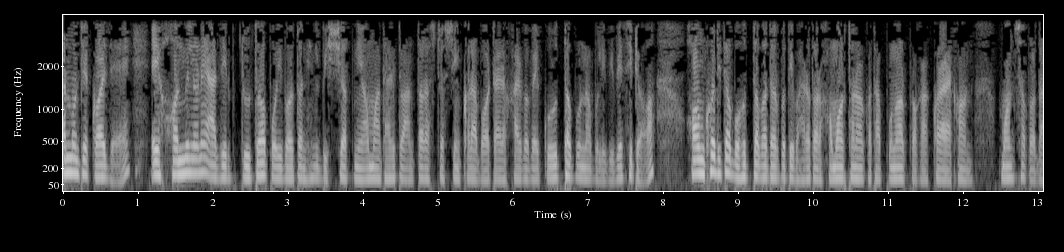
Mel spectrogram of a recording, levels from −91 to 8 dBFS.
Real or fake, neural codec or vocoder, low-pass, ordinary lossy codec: real; none; 3.6 kHz; none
